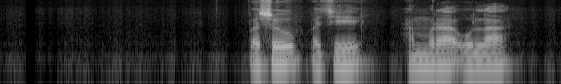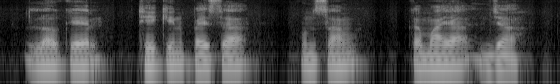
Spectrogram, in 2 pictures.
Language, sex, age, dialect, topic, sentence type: Magahi, male, 25-30, Northeastern/Surjapuri, agriculture, question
